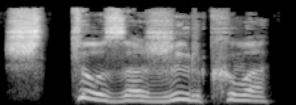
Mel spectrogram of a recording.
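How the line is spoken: Indignant grumble. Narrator (Russian): с негодованием проворчал пятый

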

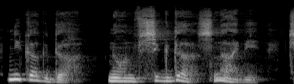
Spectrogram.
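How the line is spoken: Mother's quiet answer. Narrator (Russian): тихо ответила мать

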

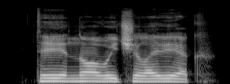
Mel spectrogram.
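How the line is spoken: Synthetic breaking gurgling voice. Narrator (Russian): произнесло ужасное существо абсолютно синтетическим, ломающимся и булькающим голосом

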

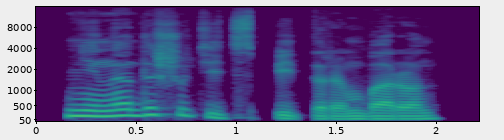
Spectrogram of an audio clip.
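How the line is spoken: Quiet. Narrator (Russian): негромко сказал Питер

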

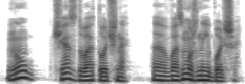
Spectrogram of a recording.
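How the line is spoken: Uncertain young woman. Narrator (Russian): неуверенно сказала девушка, так как и сама не представляла, насколько все может затянуться

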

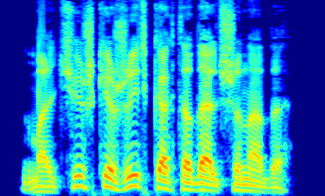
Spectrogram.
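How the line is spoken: Gloomy remark. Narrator (Russian): мрачно заметил Мун

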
